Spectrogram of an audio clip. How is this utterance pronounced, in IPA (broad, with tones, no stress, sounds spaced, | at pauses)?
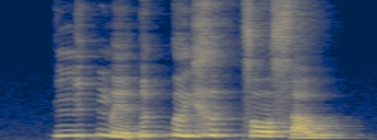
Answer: ɲ ə˦˥ k̚ m e˨˩˨ ɗ ə˦˥ k̚ w ə˧˥ j ɣ ə˦˥ k̚ s ɔ˧ s a˨˩ w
